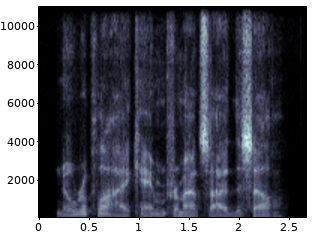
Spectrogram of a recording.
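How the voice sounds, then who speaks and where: A man puts on a character voice at a very deep, low pitch. He keeps a moderate pace. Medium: read story. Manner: brash, sardonic.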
